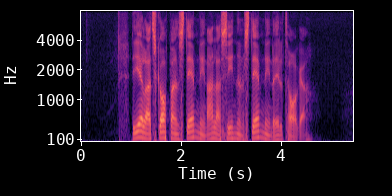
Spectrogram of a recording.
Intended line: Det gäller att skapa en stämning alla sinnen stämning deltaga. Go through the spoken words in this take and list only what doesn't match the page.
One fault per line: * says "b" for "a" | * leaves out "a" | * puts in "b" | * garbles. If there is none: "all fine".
all fine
